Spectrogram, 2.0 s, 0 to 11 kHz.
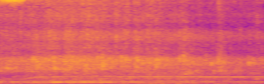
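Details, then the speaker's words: Xiaomi Youpin (version 2) inline shower thermometer with timer: steady loud hiss of water through the unit with faint whistle; excessive water flow noise, unit also restricts flow and reduces shower pressure. "I don't know if you hear it correctly but um it does actually make a lot of sound"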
